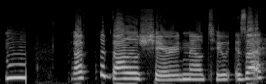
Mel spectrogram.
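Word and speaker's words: Cheren: Do I have to battle Sharon now too? Is that how you say his name? Yeah, yeah. Sharon.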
